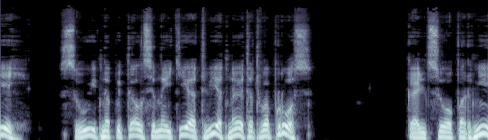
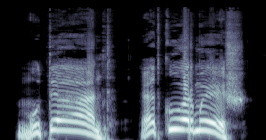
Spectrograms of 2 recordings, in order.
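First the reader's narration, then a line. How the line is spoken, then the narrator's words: Shouted from behind. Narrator (Russian): закричал кто-то сзади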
